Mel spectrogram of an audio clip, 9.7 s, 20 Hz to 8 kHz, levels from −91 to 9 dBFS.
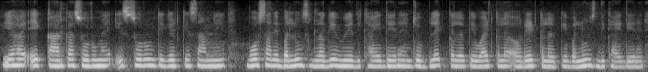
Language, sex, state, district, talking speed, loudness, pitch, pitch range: Hindi, female, Karnataka, Bangalore, 210 wpm, -16 LUFS, 200 Hz, 190-210 Hz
